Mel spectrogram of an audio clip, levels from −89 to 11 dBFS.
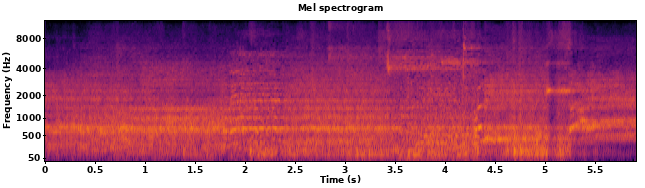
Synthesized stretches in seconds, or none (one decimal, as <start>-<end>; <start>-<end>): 0.0-1.8; 2.4-3.5; 4.4-5.9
